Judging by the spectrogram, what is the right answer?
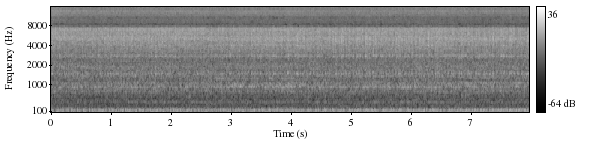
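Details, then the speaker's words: Small-block Chevy V8 truck after a carburetor swap, idle being adjusted, no tach: steady, even low rumble with no misses, knocks or hunting; smooth, healthy idle for the first time. "It ain't got a RPM gauge, but it sounds pretty good, though. Listen, you hear that? It's idling for the first time."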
